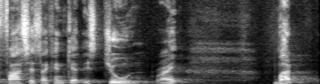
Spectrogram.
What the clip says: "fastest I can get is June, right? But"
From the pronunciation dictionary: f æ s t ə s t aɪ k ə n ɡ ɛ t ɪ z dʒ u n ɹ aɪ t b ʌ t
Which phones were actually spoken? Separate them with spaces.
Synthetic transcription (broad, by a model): f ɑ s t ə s aɪ k ə n ɡ ɛ t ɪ s dʒ u n ɹ aɪ t b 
